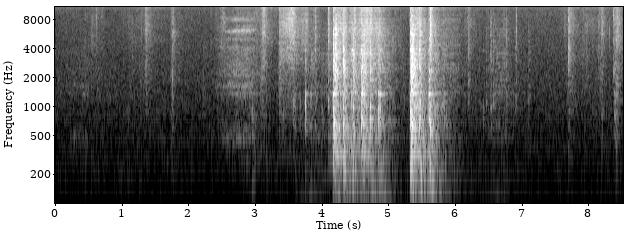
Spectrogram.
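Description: A plastic soda bottle gripped and handled by hand inside a microwave oven: two rough, noisy bursts a little past the middle, the first about a second long and the second shorter.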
